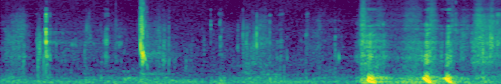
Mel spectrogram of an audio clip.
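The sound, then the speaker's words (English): Crunchy chewing of an apple being bitten into, with a few scattered bites early on and a burst of three louder, wet crunches near the end, no talking. “As soon as I'm done chewing this,”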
